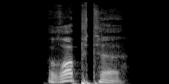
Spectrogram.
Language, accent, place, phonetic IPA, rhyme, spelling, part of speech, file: German, Germany, Berlin, [ˈʁɔptə], -ɔptə, robbte, verb, De-robbte.ogg
- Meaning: inflection of robben: 1. first/third-person singular preterite 2. first/third-person singular subjunctive II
